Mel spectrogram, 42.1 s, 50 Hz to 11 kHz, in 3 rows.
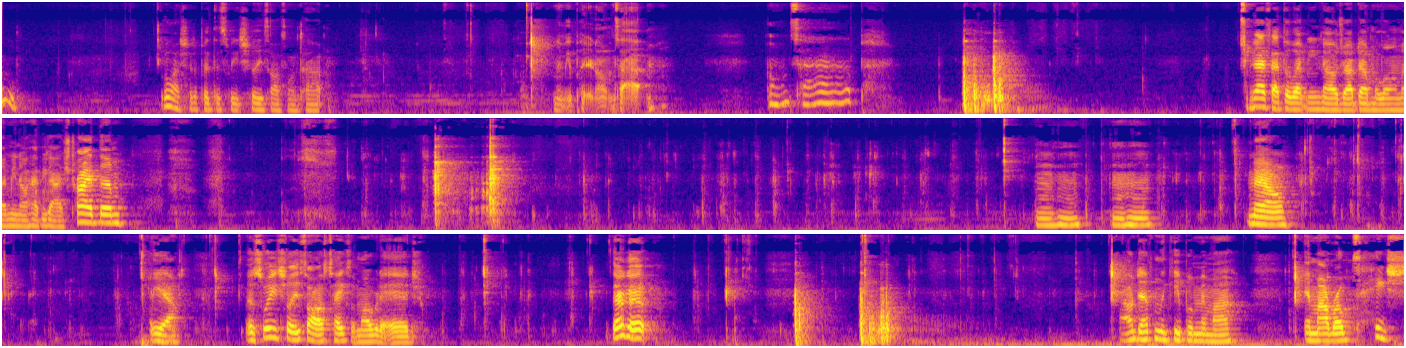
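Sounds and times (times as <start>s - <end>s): person chewing food: 3.4s - 5.4s, 15.6s - 30.5s, 32.2s - 39.3s.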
